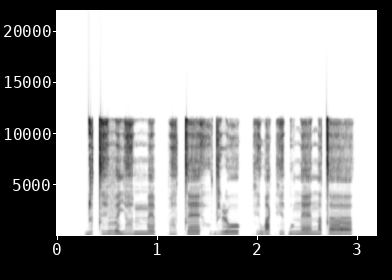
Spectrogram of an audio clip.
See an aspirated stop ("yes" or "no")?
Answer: no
